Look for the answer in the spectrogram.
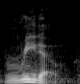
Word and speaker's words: Rideau: No, it's It's Rideau. From the French word Rideau,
